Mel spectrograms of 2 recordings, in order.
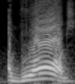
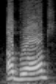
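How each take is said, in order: First: The stress is on the second syllable. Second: The stress is on the first syllable. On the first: The speaker calls it right. "it is aboard, abroad" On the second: The speaker calls it wrong. "It is not aboard, abroad"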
